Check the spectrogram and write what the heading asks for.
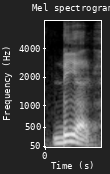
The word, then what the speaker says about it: deer: आपने एक वर्ड पढ़ा होगा DEER, डियर। इस डियर का मतलब होता है हिरण। ओके। तो क्या पढ़ते हैं इसको? डियर। डीर नहीं पढ़ते हैं।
